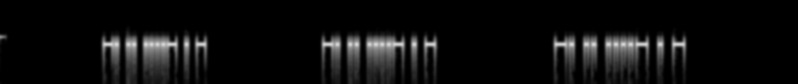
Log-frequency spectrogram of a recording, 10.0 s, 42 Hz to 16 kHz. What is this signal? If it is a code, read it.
Morse code, heard as a keyed tone, about 32 wpm, 700 Hz. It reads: NI4ET NI4ET NI4ET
